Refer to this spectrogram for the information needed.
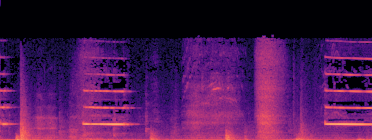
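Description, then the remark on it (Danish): A bug detector, held against a wall to search for hidden microphones, gives two steady, high-pitched electronic tones, each lasting about half a second or more, amid handling thumps and rustling. “Der skal komme en konstant tone eller en hurtig, meget hurtig biblyd.”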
